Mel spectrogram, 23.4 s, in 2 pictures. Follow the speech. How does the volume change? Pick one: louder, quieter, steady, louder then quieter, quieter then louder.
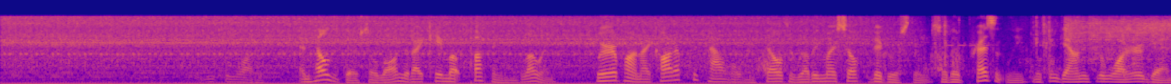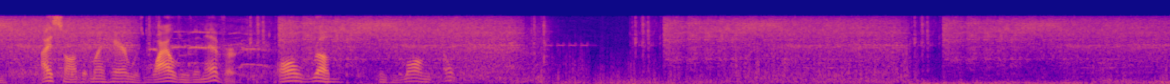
steady.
